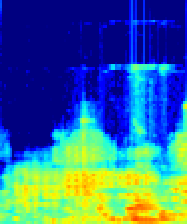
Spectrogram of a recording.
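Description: A goat at a livestock market in Gudur gives a wavering bleat that rises and trails off near the end, preceded by low murmuring sounds.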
